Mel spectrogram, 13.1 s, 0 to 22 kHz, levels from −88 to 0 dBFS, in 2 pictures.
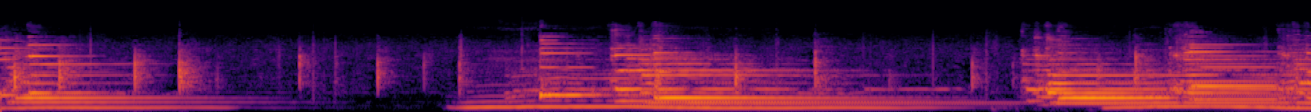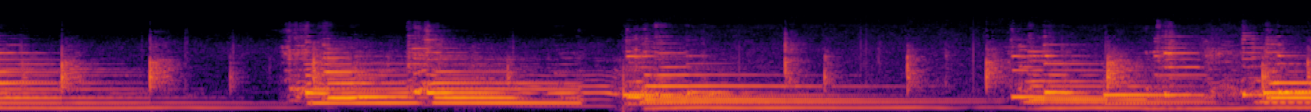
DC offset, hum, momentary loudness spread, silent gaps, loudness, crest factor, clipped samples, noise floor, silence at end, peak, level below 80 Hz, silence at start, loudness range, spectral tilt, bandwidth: under 0.1%; none; 20 LU; none; -27 LUFS; 18 dB; under 0.1%; -50 dBFS; 0 s; -8 dBFS; -76 dBFS; 0 s; 4 LU; -5.5 dB/octave; 9.8 kHz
